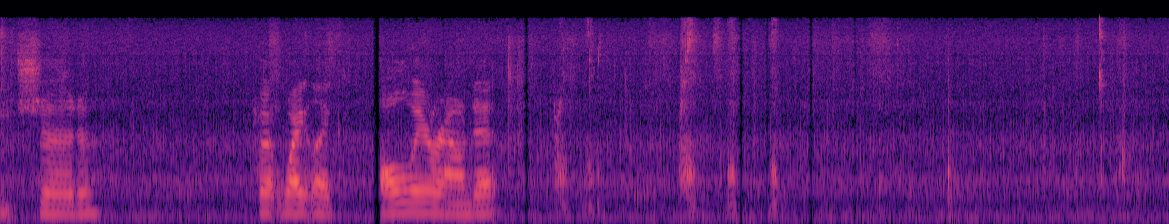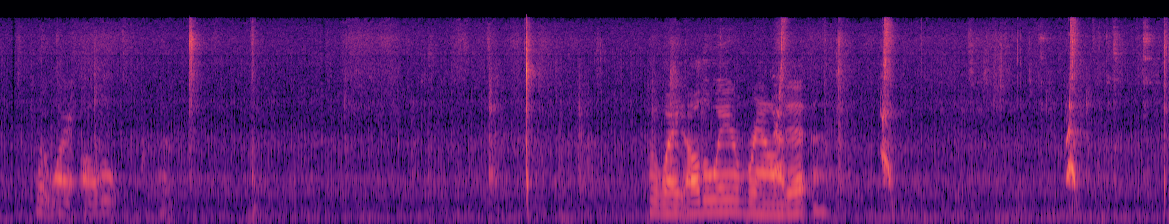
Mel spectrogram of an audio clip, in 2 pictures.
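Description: A plastic paint bottle is squeezed, squirting paint with soft squelches.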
